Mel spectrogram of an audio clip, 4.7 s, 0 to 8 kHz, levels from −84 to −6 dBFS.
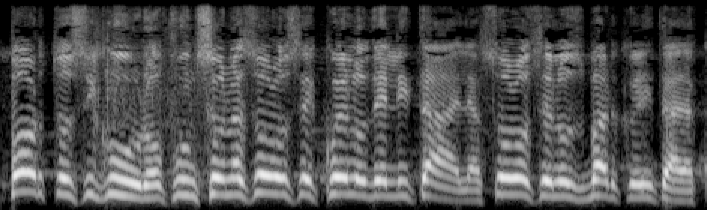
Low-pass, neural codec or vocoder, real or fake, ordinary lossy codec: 7.2 kHz; none; real; none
